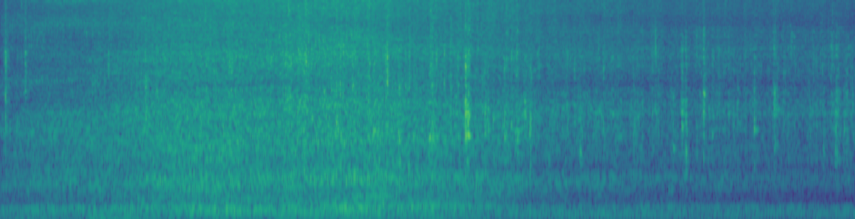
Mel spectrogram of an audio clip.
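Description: A harrow churns and rattles through dry soil.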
